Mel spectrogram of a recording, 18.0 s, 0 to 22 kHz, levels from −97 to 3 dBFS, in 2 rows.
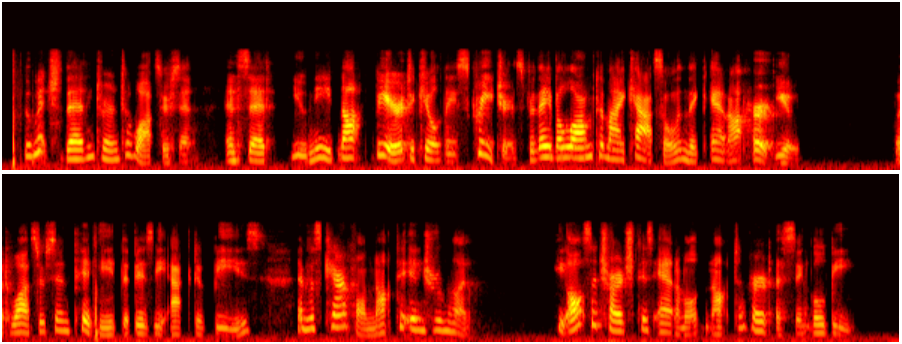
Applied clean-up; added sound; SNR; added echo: neural diffusion model UNIVERSE++.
